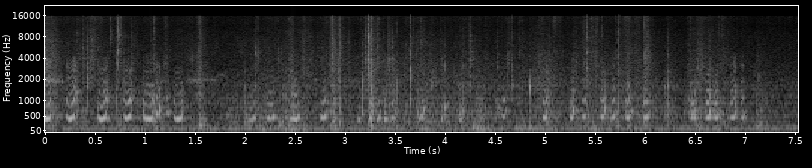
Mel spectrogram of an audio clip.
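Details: Three-week-old baby guinea pigs beside their mother, at weighing time: a steady series of short, low chirping notes repeats rhythmically throughout, mixed with light patter and a constant low hum.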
